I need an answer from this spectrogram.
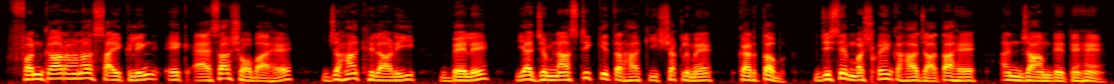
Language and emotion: Urdu, neutral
